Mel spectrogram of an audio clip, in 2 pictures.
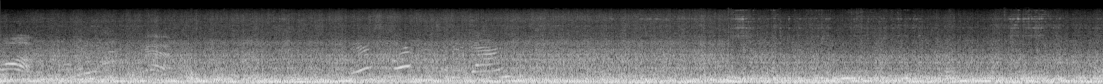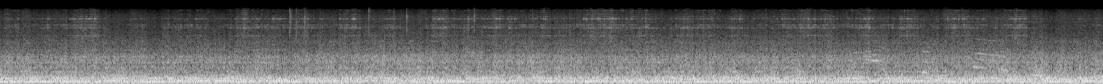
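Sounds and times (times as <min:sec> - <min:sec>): boat engine droning: 0:00.0 - 0:22.0.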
